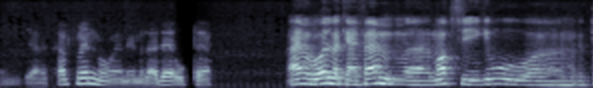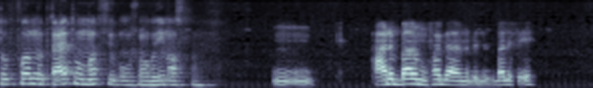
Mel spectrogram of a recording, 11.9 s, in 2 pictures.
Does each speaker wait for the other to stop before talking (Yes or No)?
Yes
